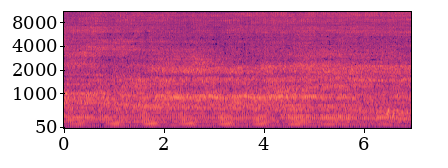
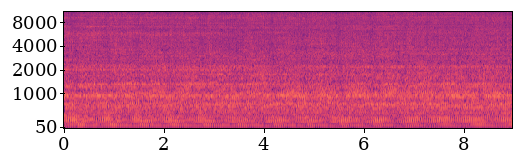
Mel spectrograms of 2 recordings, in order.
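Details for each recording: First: After a local young man in Sifoe, Gambia repaired it, the pull-started small generator runs on with a steady buzzing drone and an even, gently pulsing beat, sounding clean: normal running. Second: Generator engine running loud with a low throb rising and falling about 1.5 times a second, surging; cause not yet figured out.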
